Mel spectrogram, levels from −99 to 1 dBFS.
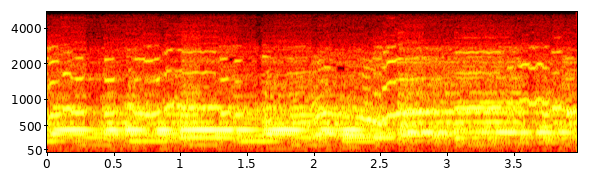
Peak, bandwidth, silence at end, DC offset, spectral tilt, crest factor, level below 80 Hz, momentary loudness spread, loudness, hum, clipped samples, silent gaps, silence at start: -2 dBFS; 4.3 kHz; 0 s; under 0.1%; -10 dB/octave; 10 dB; -52 dBFS; 3 LU; -13 LUFS; none; under 0.1%; none; 0 s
